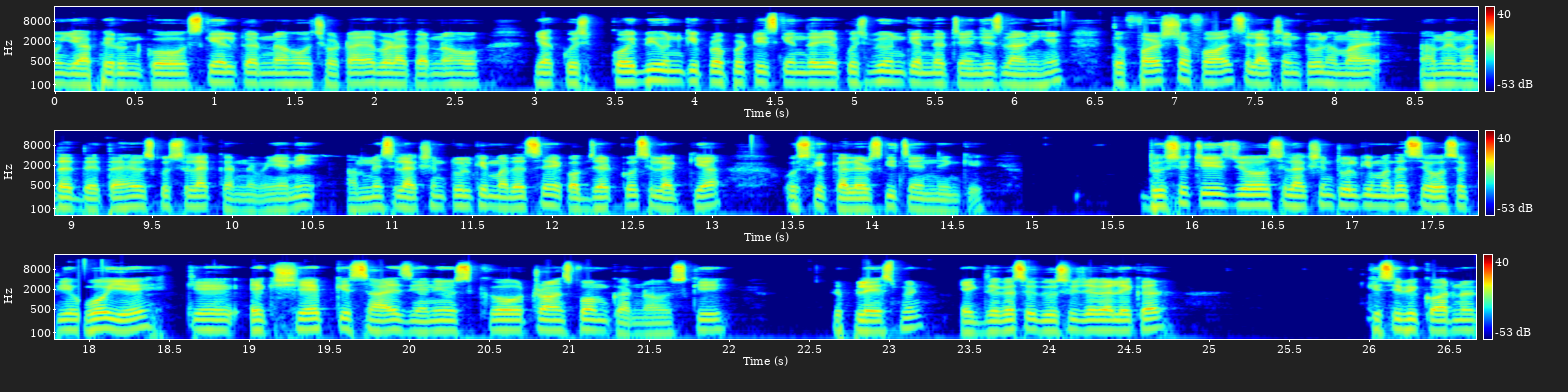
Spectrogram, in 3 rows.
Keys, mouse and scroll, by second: 7.7 click, 15.0 click, 19.2 click, 21.5-26.6 drag.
